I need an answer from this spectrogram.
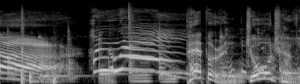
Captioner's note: laughing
